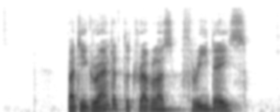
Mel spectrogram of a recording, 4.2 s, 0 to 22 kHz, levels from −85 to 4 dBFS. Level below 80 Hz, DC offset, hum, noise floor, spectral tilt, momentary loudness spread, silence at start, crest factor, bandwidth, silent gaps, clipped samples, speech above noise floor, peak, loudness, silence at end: -54 dBFS; under 0.1%; none; -72 dBFS; -6.5 dB/octave; 13 LU; 1 s; 18 dB; 14 kHz; none; under 0.1%; 52 dB; -2 dBFS; -20 LUFS; 0.55 s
